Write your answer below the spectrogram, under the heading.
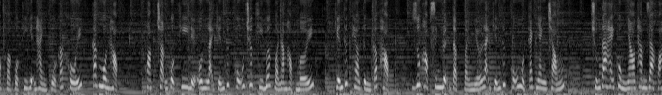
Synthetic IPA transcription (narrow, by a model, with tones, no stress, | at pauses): k͡p̚vaː˨˩ku˨˩ək̚t̪ʰi˧hḭ˧˨ənɦa˨˩jŋ̟ku˧˩əkaː˦˥k̚xo˨˦jkaː˦˥k̚mo˧nɦa˨˩wk͡p̚ | hwa˨˩k̚t͡ɕɔ̰˧˨nku˨˩ək̚t̪ʰi˧ɗe˧˩ʔo˧nla̰ː˧˨jki˨˦ənt̪ʰɨ˦˥k̚fṵ˧˥t͡ɕɨ˦˥ək̚xi˧ɓɨ˦˥ək̚vaː˨˩na˧mɦa˨˩wk͡p̚məː˨˦j | ki˨˦ənt̪ʰɨ˦˥k̚t̪ʰɛ˧wt̪ɨ˨˩ŋkə˦˥p̚ha˨˩wk͡p̚ | zu˦˥p̚ha˨˩wk͡p̚sï˧ŋlwḭ˧˨ənt̪ə˨˩p̚vaː˨˩ɲəː˨˦la̰ː˧˨jki˨˦ənt̪ʰɨ˦˥k̚kṵ˧˥mo˨˩t̚ka˦˥jk̟̚ɲa˧jŋ̟t͡ɕɔ˨˦wŋ͡m | t͡ɕʊ˨˦ŋ͡mt̪aː˧ɦa̰˧˥jxʊ˨˩ŋ͡mɲa˧wt̪ʰaː˧mzaː˧xwaː˨˦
